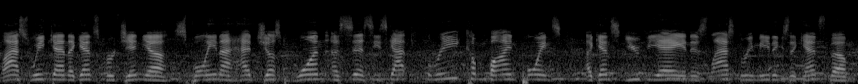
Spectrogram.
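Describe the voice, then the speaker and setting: A man's voice: high-pitched, little pitch movement, normal speed, hardly any pauses, crowd noise. A man calling live lacrosse play-by-play on the radio in clipped present-tense phrases that build with the action. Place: live broadcast at a sports venue. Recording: noisy outdoor stadium ambience.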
